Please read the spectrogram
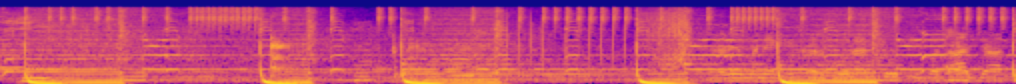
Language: Hindi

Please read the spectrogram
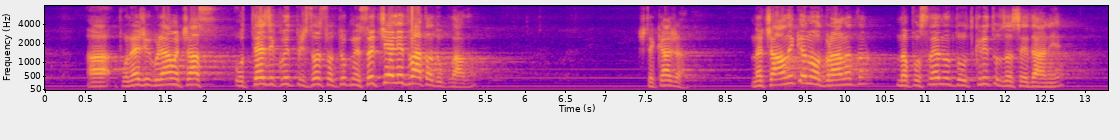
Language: Bulgarian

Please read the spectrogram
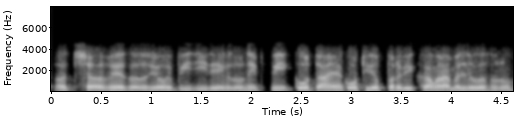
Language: Punjabi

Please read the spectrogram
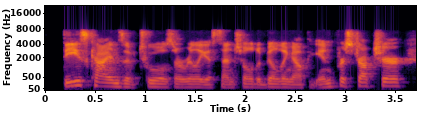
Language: English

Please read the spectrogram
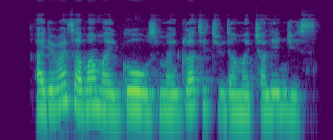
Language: Nigerian Pidgin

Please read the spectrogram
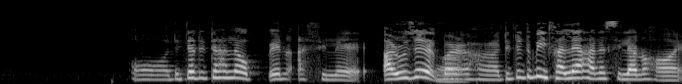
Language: Assamese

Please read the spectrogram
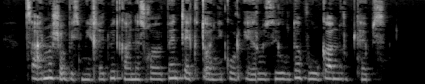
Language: Georgian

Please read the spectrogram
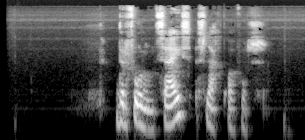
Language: Western Frisian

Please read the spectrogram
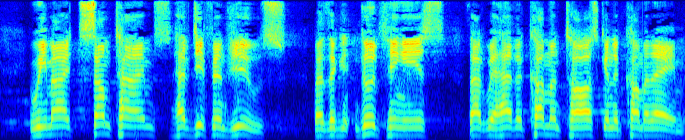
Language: English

